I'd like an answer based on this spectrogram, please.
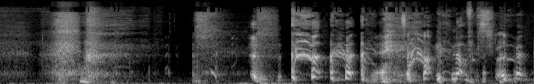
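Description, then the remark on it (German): A person who has just choked on saliva coughs hard in several bursts, followed by strained, wheezy breathing and raspy throat sounds, loud, with a voice trying to speak between the coughs. “Jetzt hat mich noch verschluckt.”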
